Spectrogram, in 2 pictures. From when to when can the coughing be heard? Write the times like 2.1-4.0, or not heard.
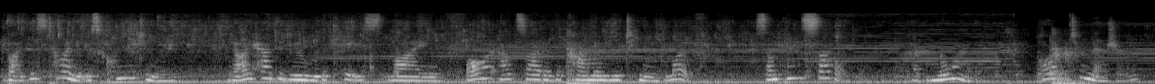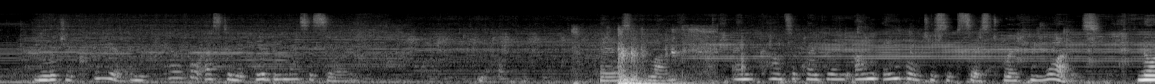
not heard.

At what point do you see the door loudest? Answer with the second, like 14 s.
18 s.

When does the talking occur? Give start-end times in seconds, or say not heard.
0.0-15.2, 17.6-23.0.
